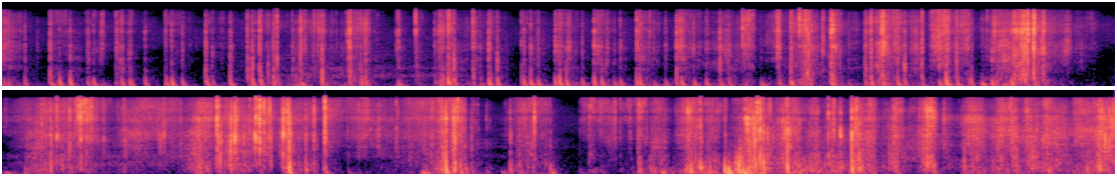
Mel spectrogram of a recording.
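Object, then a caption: Whole onion with dry papery skin. A whole, solid yellow onion is held in both hands while fingernails scratch and peel its dry, papery skin and stem. Dense, bright crackling and tearing crinkles come in rapid bursts, growing louder and fuller in the second half.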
